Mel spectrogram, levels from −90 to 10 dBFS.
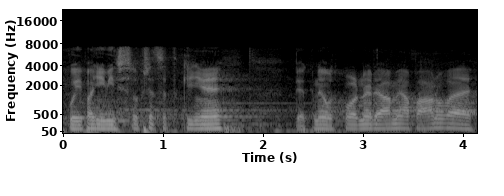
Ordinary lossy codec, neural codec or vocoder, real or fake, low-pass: MP3, 96 kbps; none; real; 7.2 kHz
